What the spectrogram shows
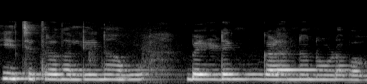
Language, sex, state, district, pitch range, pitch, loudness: Kannada, female, Karnataka, Koppal, 225-235 Hz, 230 Hz, -16 LUFS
